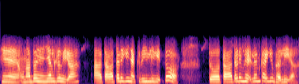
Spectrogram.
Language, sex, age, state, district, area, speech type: Santali, female, 18-30, West Bengal, Birbhum, rural, conversation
